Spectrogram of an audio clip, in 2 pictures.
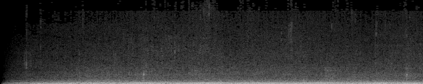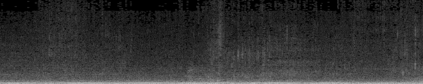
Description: industrial port cargo shipping park waves splash close distant drone hum machinery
